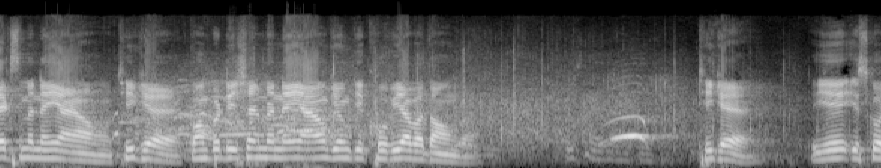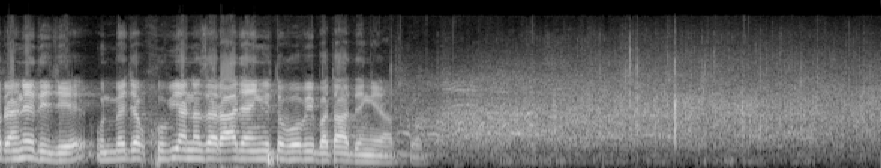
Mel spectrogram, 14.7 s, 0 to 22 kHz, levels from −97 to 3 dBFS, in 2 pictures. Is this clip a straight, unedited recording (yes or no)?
yes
